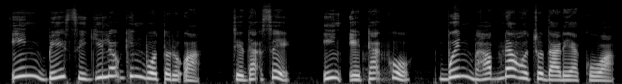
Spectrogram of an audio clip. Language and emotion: Santali, fearful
